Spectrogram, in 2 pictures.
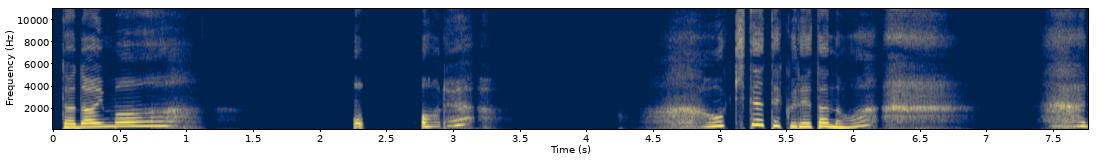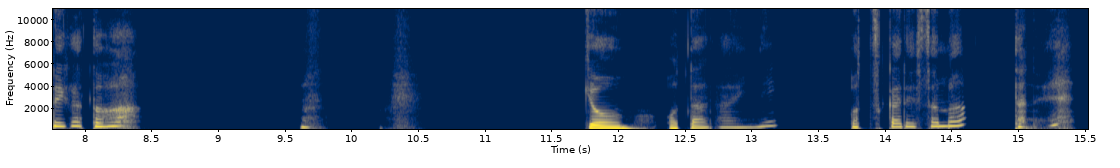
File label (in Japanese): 優しいお姉さん ただいま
